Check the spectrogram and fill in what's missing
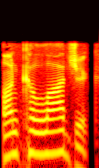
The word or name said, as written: oncologic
